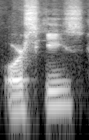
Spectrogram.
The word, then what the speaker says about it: Oreskes: Oreskes.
